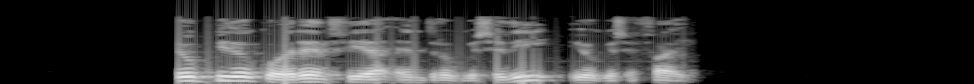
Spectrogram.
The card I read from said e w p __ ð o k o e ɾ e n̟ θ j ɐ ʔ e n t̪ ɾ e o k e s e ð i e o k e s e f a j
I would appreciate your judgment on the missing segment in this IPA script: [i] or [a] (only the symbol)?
i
